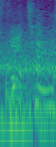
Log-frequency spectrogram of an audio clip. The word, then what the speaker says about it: Fetu: So Coach Fetu, spelled F-E-T-U. For the longest time, I was pronouncing it Coach Feta, like feta cheese.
